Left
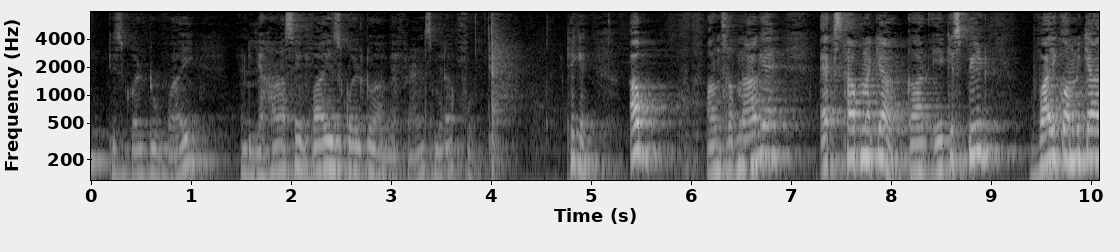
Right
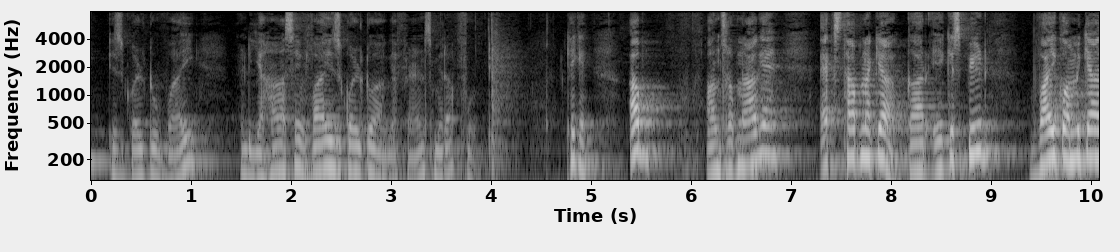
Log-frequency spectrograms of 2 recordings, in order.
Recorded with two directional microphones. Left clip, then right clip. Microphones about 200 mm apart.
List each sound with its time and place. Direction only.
0.2 s speech: 50° right (ahead or behind)
4.7 s a man's voice: 50° right (ahead or behind)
